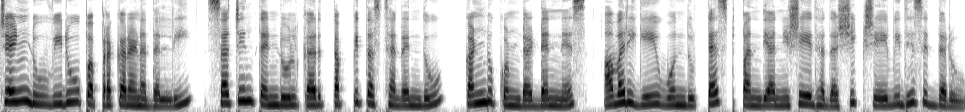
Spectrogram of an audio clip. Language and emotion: Kannada, neutral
